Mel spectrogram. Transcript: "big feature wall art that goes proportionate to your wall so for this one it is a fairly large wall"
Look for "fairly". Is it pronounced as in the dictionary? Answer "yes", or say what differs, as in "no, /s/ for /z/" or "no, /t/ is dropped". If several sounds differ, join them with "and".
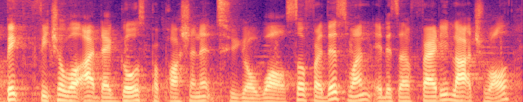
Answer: no, /l/ is dropped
